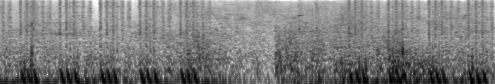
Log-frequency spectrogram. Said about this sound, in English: we are using kinetic tremors with the pulse rifle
